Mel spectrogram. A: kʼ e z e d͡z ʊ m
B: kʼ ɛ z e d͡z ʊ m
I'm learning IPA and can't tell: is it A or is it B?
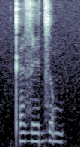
B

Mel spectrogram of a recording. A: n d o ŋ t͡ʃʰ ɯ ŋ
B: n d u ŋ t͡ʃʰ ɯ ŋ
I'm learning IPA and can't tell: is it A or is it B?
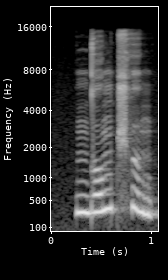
A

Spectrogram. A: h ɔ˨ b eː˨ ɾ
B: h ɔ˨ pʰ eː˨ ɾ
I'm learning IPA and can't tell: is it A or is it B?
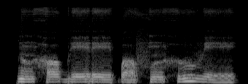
A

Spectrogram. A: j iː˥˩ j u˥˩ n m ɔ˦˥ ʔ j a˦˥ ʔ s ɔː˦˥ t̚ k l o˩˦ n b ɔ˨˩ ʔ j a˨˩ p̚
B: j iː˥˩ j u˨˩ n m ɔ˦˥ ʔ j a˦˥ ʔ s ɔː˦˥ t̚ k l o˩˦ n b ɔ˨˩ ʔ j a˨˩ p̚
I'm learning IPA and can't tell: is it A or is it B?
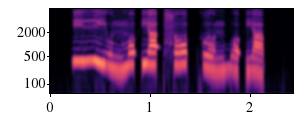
B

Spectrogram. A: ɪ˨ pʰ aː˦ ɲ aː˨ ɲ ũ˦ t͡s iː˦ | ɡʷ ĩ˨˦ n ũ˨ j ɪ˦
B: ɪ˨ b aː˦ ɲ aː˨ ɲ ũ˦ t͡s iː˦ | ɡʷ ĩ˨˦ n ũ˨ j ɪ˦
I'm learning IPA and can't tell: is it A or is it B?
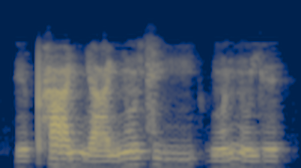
A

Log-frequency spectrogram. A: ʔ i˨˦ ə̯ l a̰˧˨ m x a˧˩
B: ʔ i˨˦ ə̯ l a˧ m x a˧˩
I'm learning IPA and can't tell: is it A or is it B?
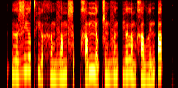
A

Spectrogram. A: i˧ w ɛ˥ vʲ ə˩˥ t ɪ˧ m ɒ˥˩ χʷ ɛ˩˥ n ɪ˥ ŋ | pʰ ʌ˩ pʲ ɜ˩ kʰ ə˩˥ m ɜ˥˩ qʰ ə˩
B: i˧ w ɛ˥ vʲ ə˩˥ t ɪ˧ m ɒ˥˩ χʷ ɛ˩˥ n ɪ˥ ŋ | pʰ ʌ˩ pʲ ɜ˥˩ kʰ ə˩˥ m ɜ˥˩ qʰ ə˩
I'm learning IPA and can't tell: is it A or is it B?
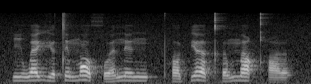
B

